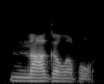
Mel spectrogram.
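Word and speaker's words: на голову: as one word and it is the preposition that begins to carry the stress so here the stress falls on na and it must be pronounced as naggleable now let's see how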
